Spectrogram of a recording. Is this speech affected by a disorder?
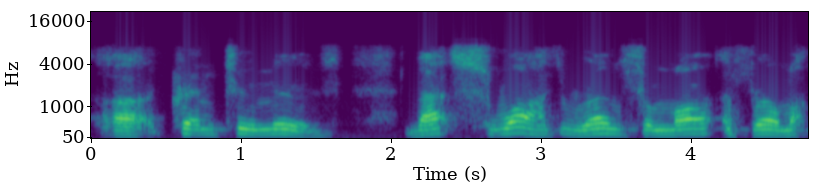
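Yes: Parkinson's; tremors since youth, progressively worse, repeated complete breathing stoppage, unable to make sound then, emergency steroids; formerly voice tremor, hard to understand, lost track after 2-3 sentences, now talks at length.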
